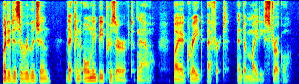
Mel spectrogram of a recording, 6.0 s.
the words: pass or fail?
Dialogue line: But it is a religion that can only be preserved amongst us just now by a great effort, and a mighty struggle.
fail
